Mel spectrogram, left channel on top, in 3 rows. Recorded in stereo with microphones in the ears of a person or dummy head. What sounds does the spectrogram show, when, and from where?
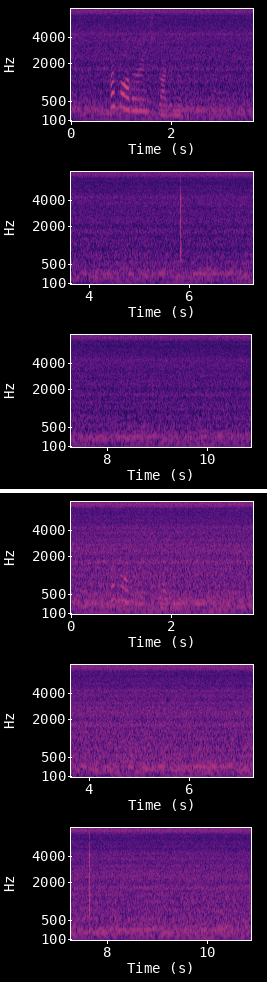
0.8 s a woman speaking: 35° left (ahead or behind), 0.5 m; by 3.2 s 45° left (ahead or behind), 2.5 m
